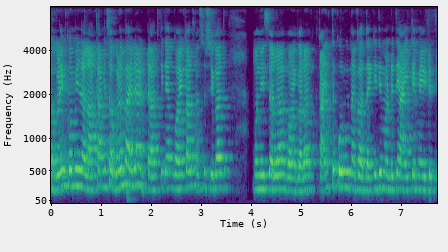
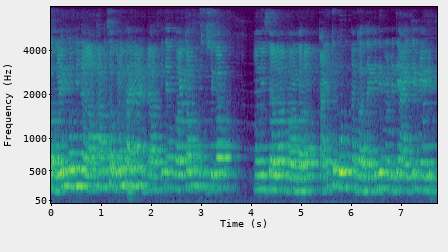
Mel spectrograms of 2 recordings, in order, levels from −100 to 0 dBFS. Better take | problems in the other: first | noise reduction (neural separator model SepFormer DNS4)

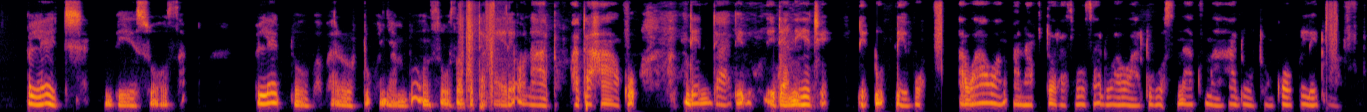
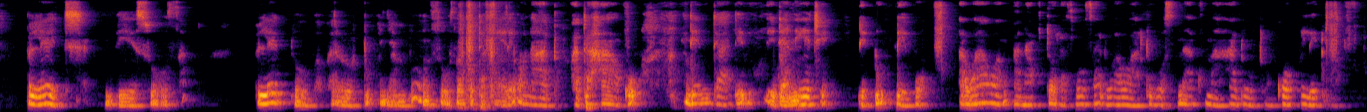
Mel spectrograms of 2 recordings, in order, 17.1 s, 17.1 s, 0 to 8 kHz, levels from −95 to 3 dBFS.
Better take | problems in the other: first | room echo; dies away in 0.3 s

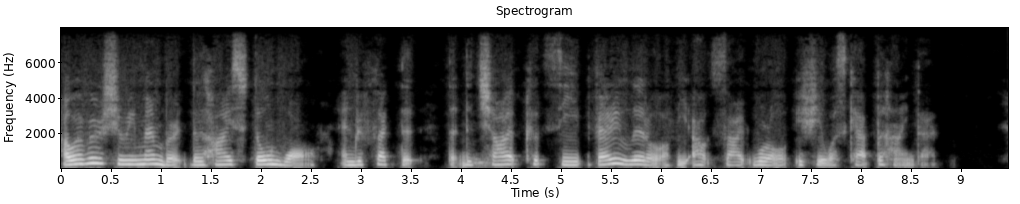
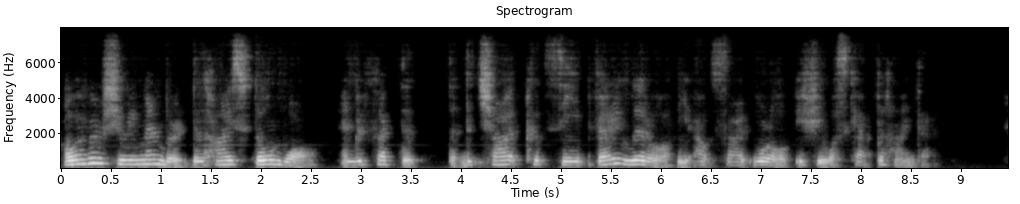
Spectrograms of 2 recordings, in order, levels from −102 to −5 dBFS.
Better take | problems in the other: first | noise reduction (neural mask model DeepFilterNet 3)

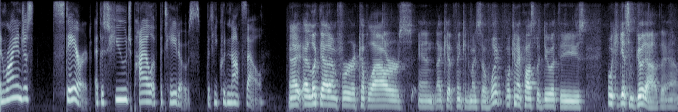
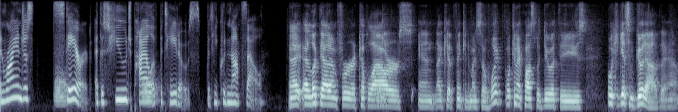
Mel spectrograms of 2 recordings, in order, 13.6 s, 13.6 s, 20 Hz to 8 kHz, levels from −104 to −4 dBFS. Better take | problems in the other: first | noise reduction (neural mask model RNNoise)

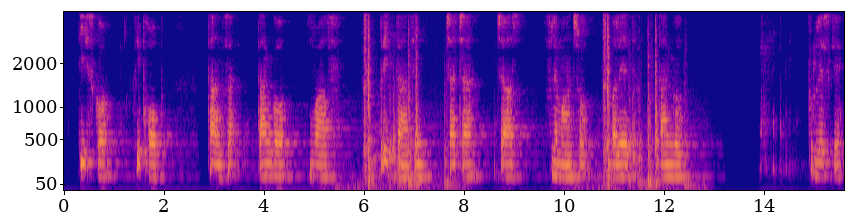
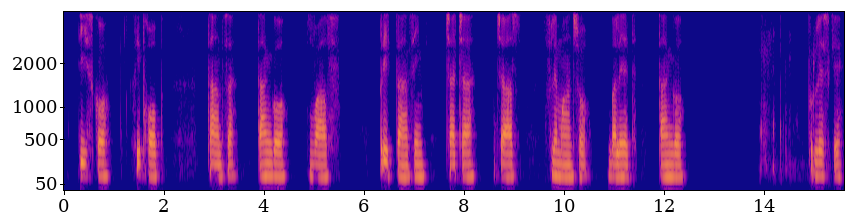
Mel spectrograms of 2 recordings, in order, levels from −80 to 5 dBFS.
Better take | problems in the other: second | background sound (Car); 6 dB below the speech // room echo; dies away in 0.5 s

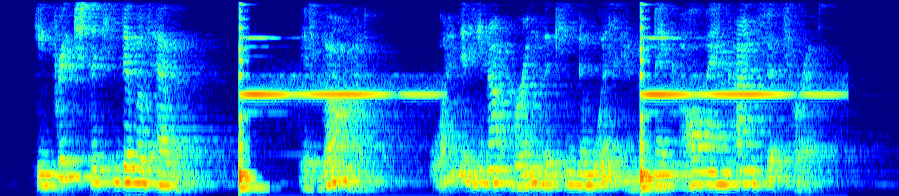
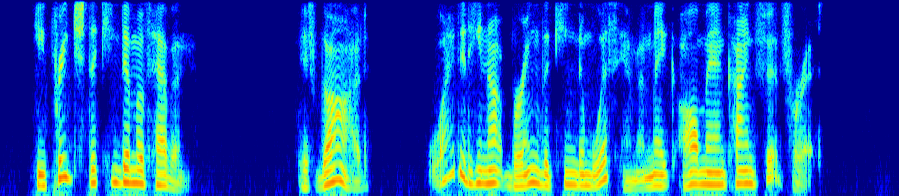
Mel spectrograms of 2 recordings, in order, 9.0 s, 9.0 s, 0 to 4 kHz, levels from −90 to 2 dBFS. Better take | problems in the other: second | background sound (Acoustic guitar); 5 dB above the speech // room echo; dies away in 0.9 s

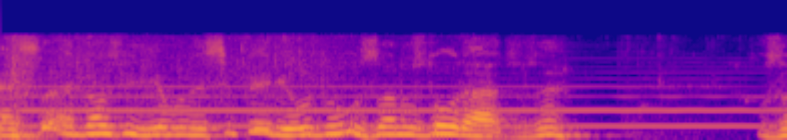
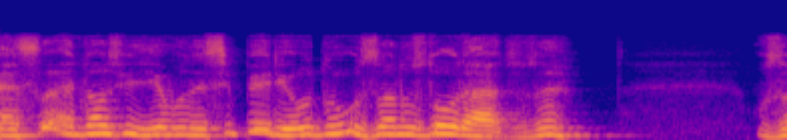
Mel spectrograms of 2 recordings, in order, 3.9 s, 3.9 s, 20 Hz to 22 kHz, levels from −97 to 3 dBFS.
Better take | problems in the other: second | background sound (Wind instrument, woodwind instrument + Bathtub (filling or washing) / Splash, splatter); 15 dB below the speech

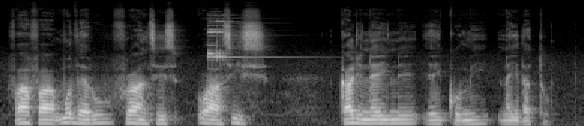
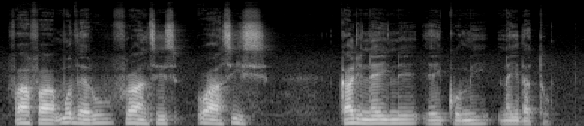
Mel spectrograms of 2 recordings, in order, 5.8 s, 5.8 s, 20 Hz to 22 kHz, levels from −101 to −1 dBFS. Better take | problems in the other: second | background sound (Tools); 18 dB below the speech

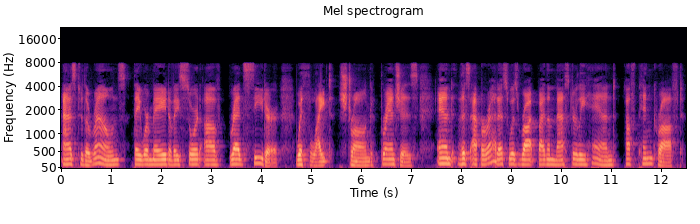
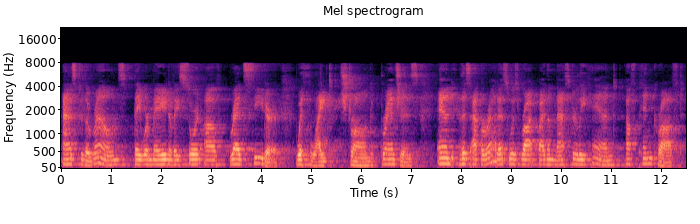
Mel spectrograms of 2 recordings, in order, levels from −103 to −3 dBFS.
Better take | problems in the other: first | room echo; dies away in 1.1 s

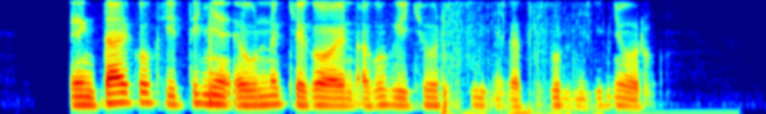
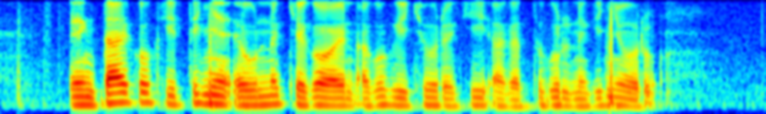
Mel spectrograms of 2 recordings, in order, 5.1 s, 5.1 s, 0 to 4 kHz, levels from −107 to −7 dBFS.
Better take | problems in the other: second | noise reduction (neural mask model DeepFilterNet 3)

